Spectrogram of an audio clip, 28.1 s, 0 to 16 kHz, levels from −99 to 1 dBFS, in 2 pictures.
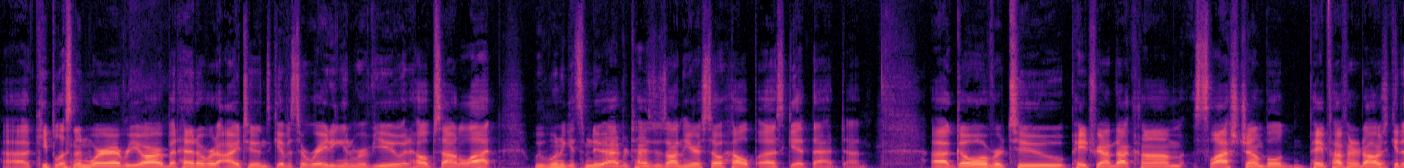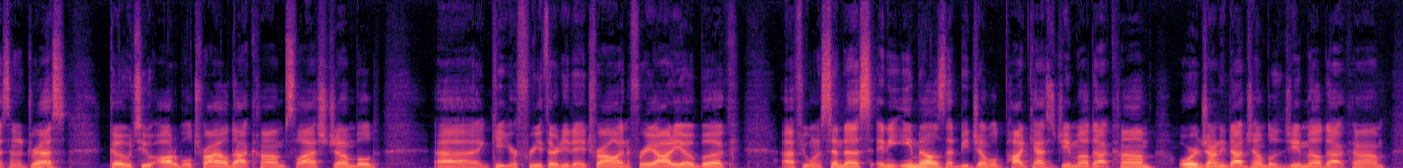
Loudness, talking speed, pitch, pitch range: -25 LUFS, 170 wpm, 115 Hz, 110-125 Hz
